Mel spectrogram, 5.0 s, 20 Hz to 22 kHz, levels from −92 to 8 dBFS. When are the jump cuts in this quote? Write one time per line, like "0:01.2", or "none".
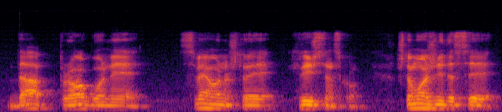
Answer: none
